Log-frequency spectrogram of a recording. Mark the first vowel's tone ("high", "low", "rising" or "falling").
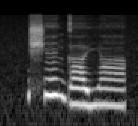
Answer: high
